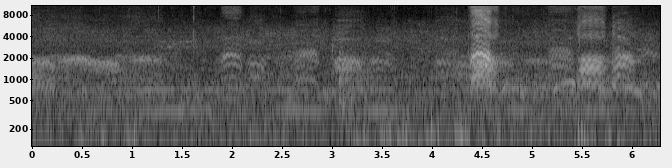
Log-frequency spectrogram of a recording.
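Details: Hungry village crows fighting over food, giving loud, hoarse, arched caws in scattered bursts. Two harsher, louder caws stand out near the end over steady low background rumble.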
